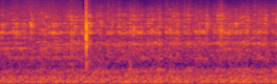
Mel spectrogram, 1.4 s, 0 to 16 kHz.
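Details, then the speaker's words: 1973 Buick Regal V8, running well and driven a lot, idles low and deep with a slightly rough, lumpy beat; no sharp knocks or squeals; rough idle. "now i'll be the first to admit the fuel economy isn't the greatest but listen to her she does idle a little she idles a little bit rough you can hear it listen"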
